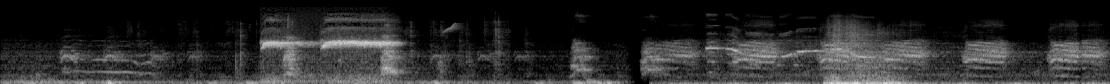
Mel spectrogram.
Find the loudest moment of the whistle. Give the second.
4 s.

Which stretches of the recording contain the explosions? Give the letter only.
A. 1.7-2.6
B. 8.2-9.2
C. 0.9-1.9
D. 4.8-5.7
B.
